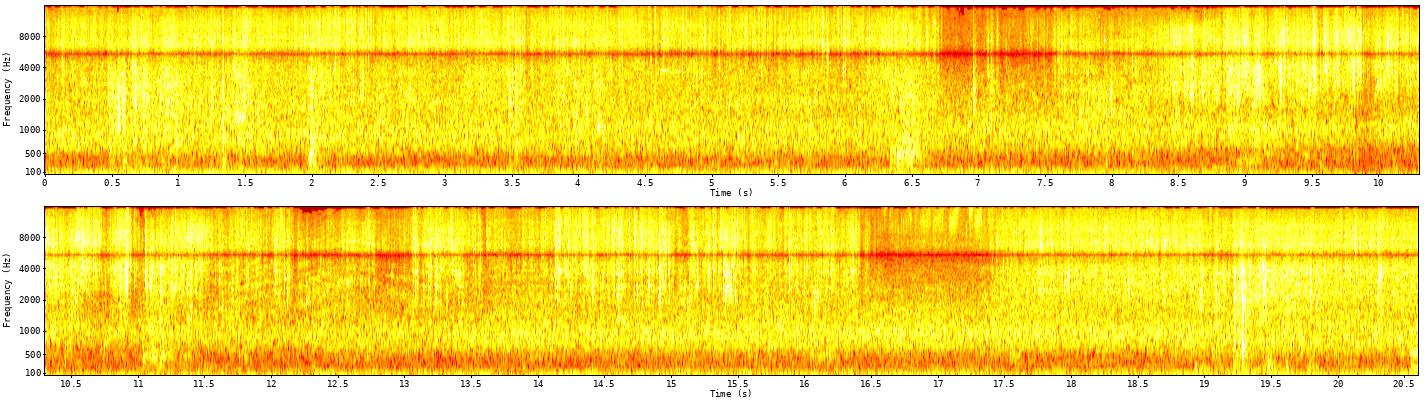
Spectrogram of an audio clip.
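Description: Water sprays and splashes from a sprinkler onto grass.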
